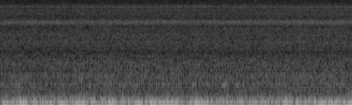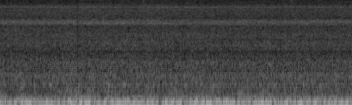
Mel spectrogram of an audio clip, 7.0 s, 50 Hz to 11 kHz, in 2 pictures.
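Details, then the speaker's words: 1957 Chevy Nomad V8 after fuel system work and carburetor mixture screws set to about one turn: steady deep rumble with quick, clean pickup when blipped and no stumble; slight squeal heard; crisp throttle response. "See, now that's snappier. Squealing you're hearing is a little bit of a smell. So, I think we're good to go. It sounds nice and snappy."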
